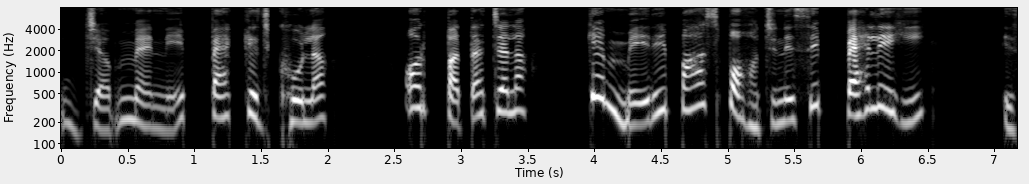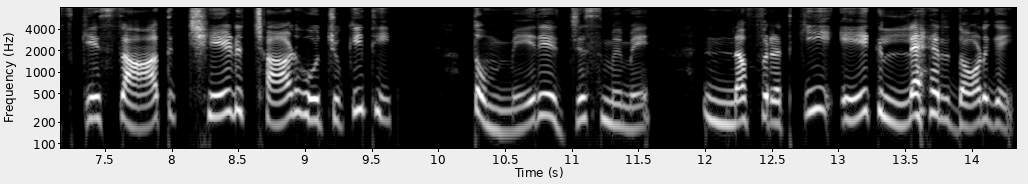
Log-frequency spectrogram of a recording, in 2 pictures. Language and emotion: Urdu, disgusted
